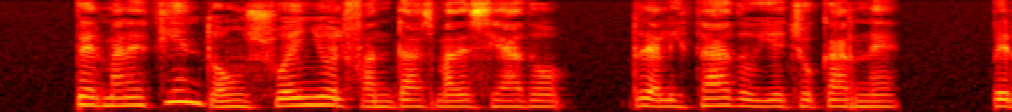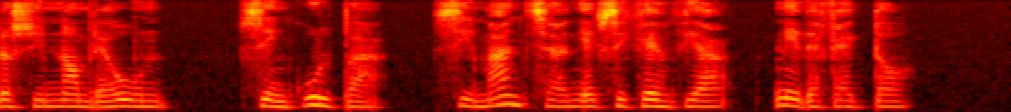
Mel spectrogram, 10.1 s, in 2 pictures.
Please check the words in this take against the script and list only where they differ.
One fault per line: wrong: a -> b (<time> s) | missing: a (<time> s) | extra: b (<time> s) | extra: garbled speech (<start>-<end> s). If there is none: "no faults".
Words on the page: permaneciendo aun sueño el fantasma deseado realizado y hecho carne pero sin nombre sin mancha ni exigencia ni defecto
extra: aun sin culpa (5.6 s)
